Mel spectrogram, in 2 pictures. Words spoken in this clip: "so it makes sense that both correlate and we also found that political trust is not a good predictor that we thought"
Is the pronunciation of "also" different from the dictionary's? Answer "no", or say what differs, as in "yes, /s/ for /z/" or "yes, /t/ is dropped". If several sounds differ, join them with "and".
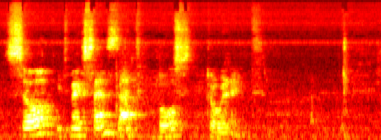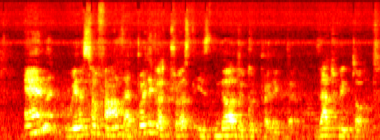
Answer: no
